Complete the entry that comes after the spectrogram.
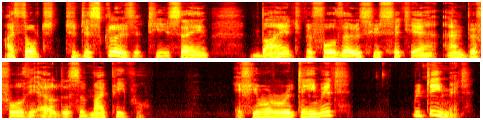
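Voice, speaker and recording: A man's voice: medium pitch, very animated, normal speed, a little mellow, no room sound, voice pushed up, lightly acted. Casting: male reader as earnest biblical landowner, formal public declamation, emphatic and commanding, dry sound. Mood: formal, pressing.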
